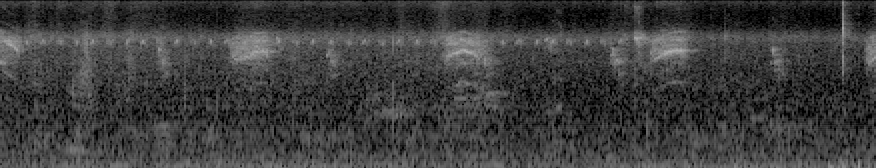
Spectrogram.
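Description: A bird repeats the same short, high, arched call four times, about every second and a half, over a steady high-pitched trill.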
